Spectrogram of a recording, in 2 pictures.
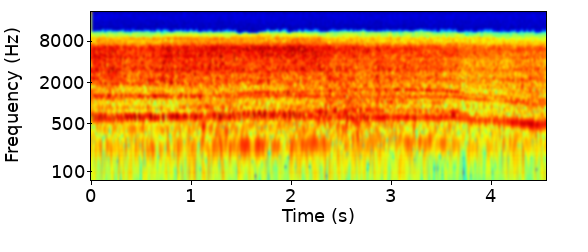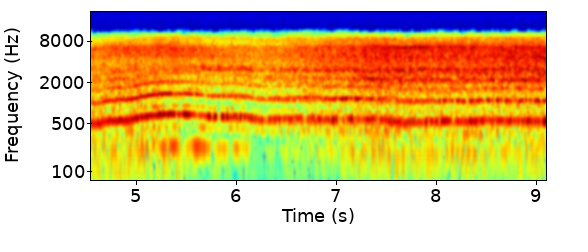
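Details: Immersion Vortex 250 Pro motor test run after trying to fix bad bearing sounds: a clean electric whine rises and falls smoothly with throttle, with no rough grinding or rattle, so the bearings sound healthy now. One motor is barely warm and the others are fine.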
